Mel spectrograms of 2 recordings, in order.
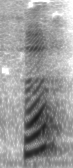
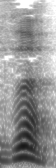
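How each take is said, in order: First: TH as a short breath without voice; unvoiced TH. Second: TH with a buzz in the voice; voiced TH. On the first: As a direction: puff out TH, as in mouth. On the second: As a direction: voice TH, as in weather. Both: Shown as a demonstration. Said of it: "Bathroom makes the th sound".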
